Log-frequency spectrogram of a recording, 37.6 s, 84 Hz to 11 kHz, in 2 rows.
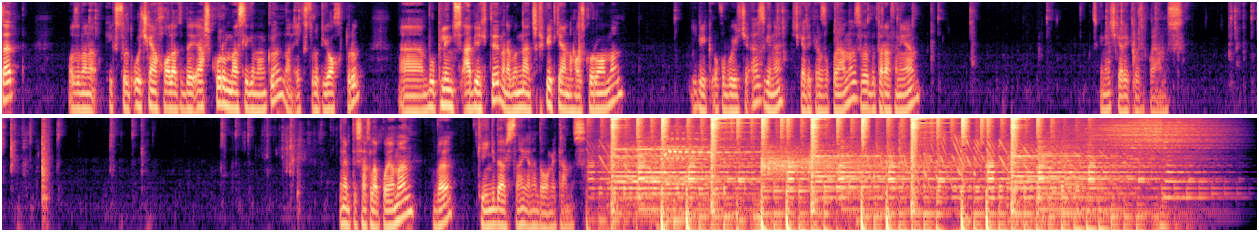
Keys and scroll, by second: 19.2 alt+a, 19.8 q, 23.6 ctrl+s.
